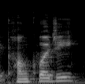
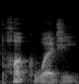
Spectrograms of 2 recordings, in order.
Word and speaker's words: Pukwudgie: yeah and then you might hear me say Punk wedgie but that's just me being wrong just we've been pronouncing around this whole time yeah it's Puck wedgie Puck wedgie that sounds like a character in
